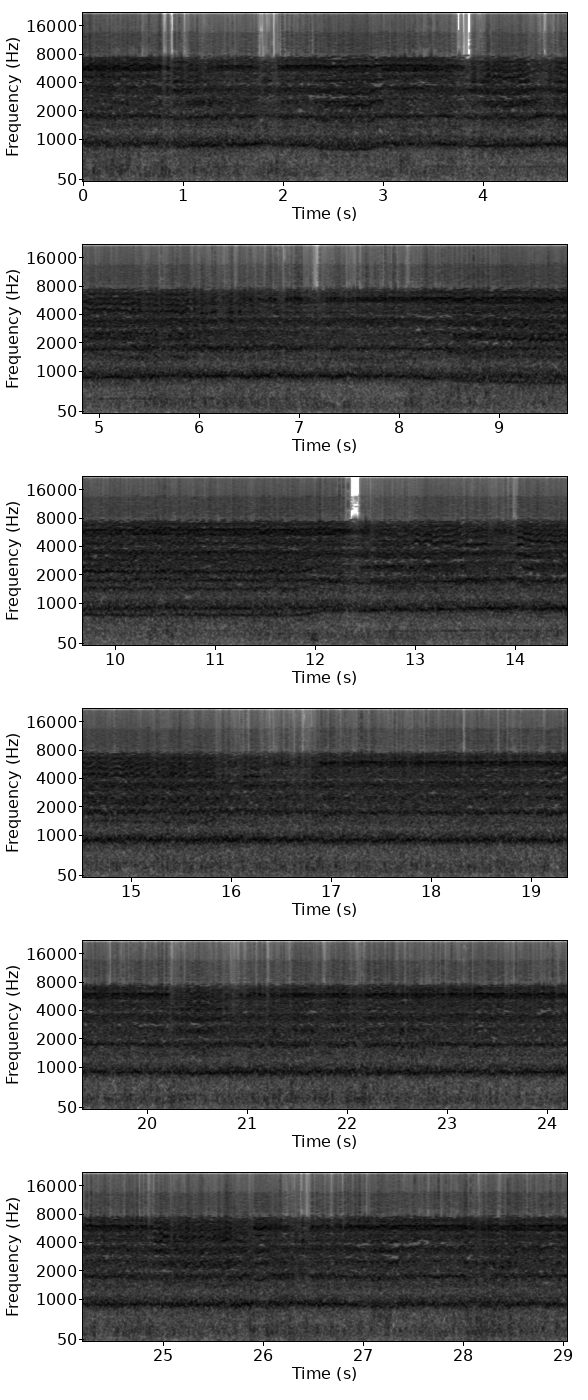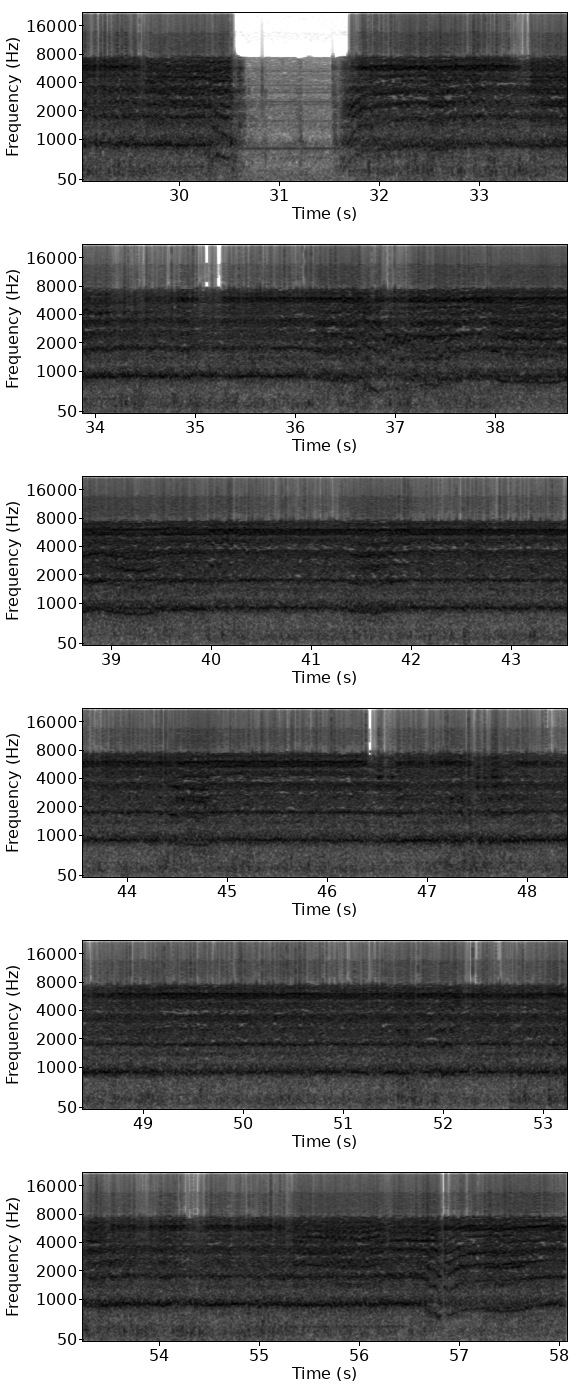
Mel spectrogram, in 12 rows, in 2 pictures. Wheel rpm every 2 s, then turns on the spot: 230, 220, 220, 230, 220, 210, 220, 220, 230, 240, 230, 230, 230, 220, 230, 80, 200, 230, 200, 220, 230, 230, 230, 230, 230, 230, 230, 230, 190.
30-32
